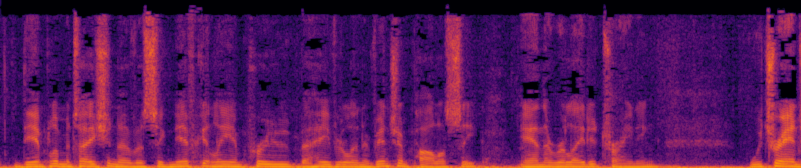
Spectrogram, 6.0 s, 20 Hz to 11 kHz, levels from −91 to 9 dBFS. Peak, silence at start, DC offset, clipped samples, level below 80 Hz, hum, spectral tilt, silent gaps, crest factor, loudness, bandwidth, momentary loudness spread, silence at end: -4 dBFS; 0 s; under 0.1%; under 0.1%; -26 dBFS; none; -5.5 dB/octave; none; 14 dB; -18 LUFS; 11 kHz; 5 LU; 0 s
